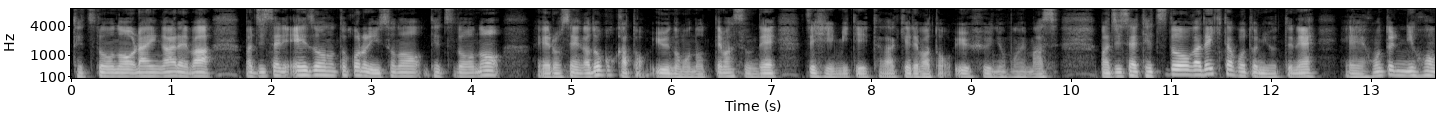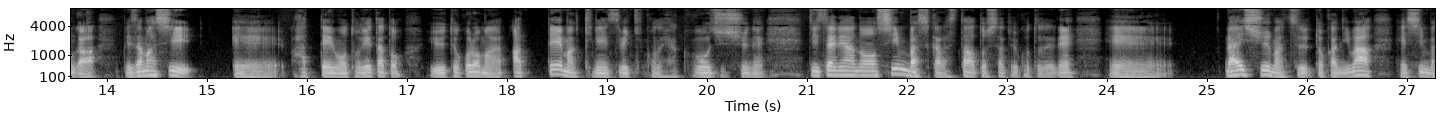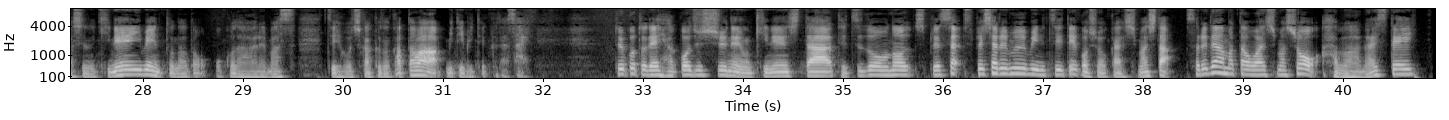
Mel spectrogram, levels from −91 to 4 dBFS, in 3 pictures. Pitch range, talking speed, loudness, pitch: 100-145 Hz, 365 characters per minute, -24 LUFS, 115 Hz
